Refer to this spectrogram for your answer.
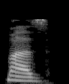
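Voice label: "mas", British English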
